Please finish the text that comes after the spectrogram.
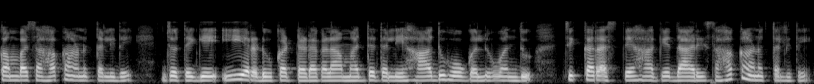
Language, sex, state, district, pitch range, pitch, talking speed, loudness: Kannada, female, Karnataka, Bidar, 180-195 Hz, 185 Hz, 125 wpm, -15 LUFS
